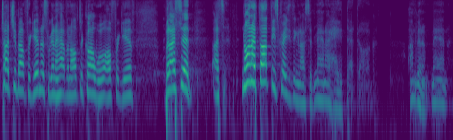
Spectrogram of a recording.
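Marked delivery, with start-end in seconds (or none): 6.3-8.9 hushed, voiceless whisper. Retold or imitated. Pastor confessing his dark thoughts to the church, whispered. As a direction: whisper it like a guilty secret.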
